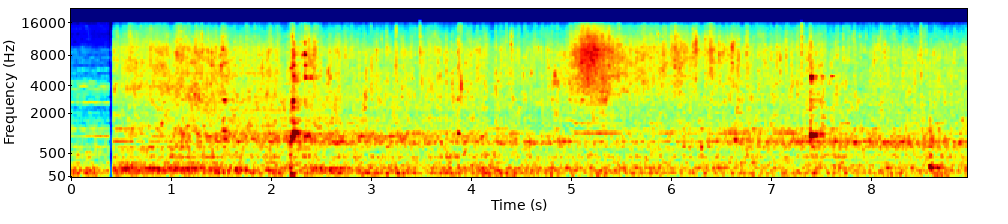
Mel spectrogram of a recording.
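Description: Mussels in egg batter frying in hot oil in a cast-iron pan: a steady sizzle with scattered spattering pops and a louder surge of hissing about five seconds in.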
